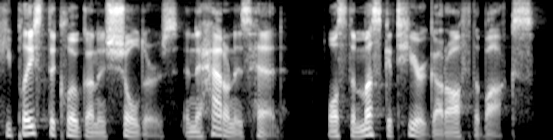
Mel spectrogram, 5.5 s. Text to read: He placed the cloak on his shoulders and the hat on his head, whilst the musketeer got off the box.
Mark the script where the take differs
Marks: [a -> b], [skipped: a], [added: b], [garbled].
He placed the cloak on his shoulders and the hat on his head, whilst the musketeer got off the box.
